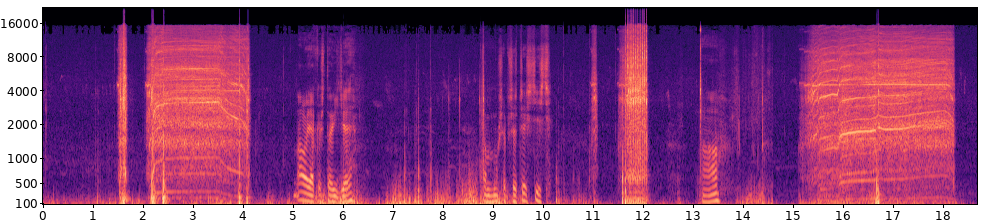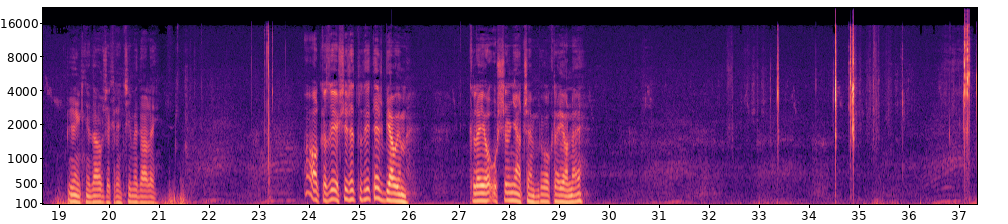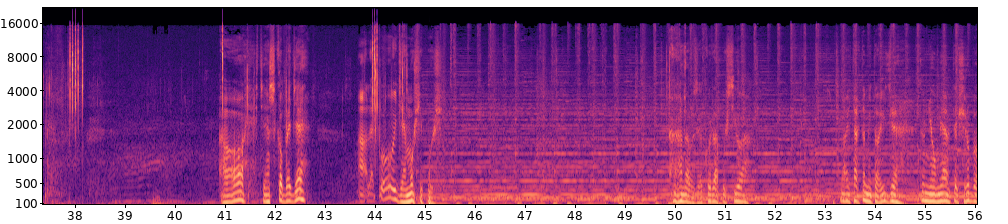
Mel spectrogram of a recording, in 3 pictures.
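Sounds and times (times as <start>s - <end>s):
sharp clicks: 1.5s - 4.3s
cordless drill motor spinning: 1.6s - 4.2s, 11.0s - 12.1s, 15.1s - 18.3s.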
